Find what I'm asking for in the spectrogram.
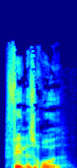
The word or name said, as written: fællesråd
